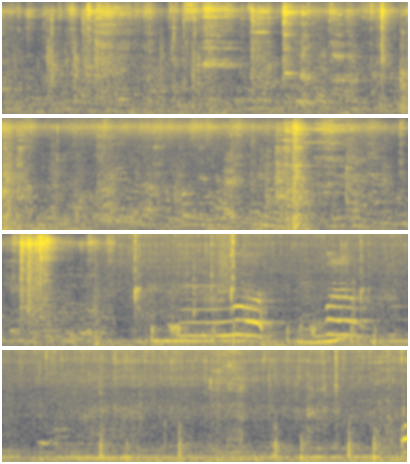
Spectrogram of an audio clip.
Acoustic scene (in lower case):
restaurant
